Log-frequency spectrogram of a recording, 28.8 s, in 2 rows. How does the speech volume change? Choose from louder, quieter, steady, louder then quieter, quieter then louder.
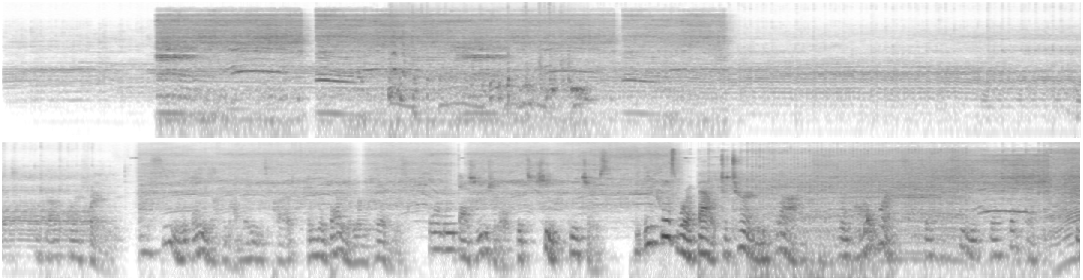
louder then quieter.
